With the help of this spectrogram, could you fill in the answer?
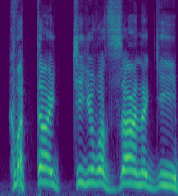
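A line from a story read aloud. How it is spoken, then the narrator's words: Hissed through clenched teeth. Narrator (Russian): прошипел сквозь зубы Джефферс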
